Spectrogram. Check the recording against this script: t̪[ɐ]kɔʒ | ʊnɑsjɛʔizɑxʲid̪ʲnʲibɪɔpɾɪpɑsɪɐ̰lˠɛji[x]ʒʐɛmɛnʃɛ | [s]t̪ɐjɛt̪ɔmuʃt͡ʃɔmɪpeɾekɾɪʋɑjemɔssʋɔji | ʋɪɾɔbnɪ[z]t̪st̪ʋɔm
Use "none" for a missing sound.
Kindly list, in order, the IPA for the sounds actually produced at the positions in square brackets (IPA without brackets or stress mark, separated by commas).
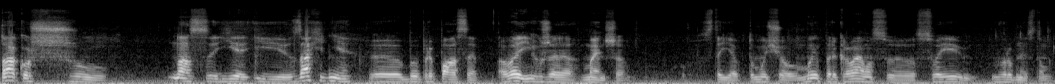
ɑ, x, s, none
